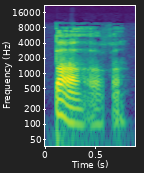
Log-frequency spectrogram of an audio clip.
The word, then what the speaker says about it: pars: So the first form is je pars. So final S not pronounced.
